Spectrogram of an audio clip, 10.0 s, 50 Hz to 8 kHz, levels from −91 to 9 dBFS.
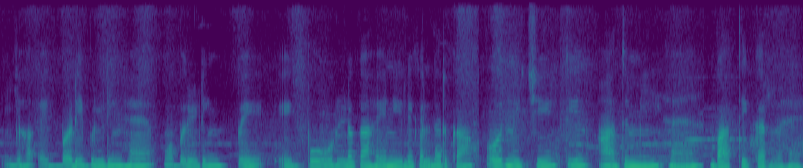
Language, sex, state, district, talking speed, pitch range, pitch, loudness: Hindi, female, Maharashtra, Pune, 135 wpm, 215-235 Hz, 225 Hz, -38 LUFS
